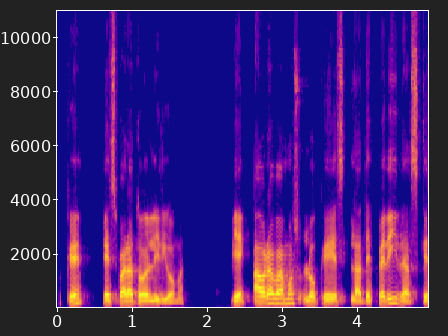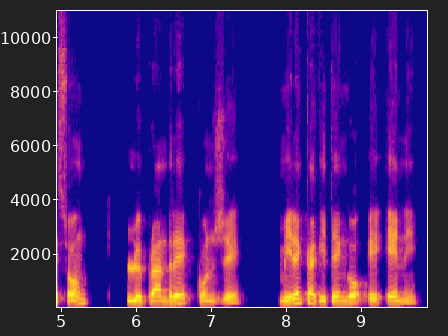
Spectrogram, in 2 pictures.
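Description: Male language teacher, smooth clear voice, slow careful pronunciation drills. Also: medium pitch, lively intonation. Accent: Latin American Spanish. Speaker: French teacher. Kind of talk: online language lesson.

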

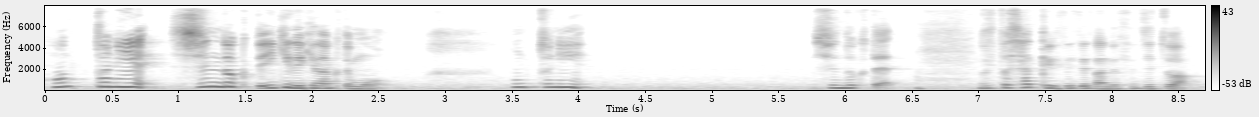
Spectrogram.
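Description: A woman's voice: a little high, lively intonation, normal speed, long pauses, slight background noise. A young woman chatting casually on a livestream, reading viewer comments aloud. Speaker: idol livestreamer.

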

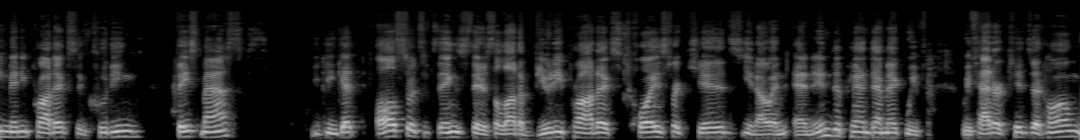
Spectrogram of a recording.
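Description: A man in his sixties hosting a casual video-call interview, talking haltingly with many fillers and restarts. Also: mid-range voice. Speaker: interview host. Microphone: webcam on video call.

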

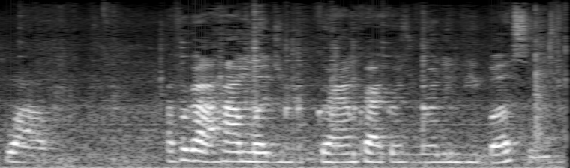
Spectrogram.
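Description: In a small home kitchen, a young American woman hosts a cooking vlog and chats casually and playfully in slang with her viewers. Her voice is lowish, with fairly even intonation and normal speed. A distant phone or camera mic picks up noisy kitchen ambience.

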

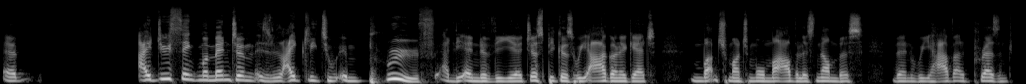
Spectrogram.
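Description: With a dark, steady voice on the high side, a German-accented man in his forties moves at a moderate pace through casual live market commentary. As a stock livestream host, he reads viewer questions and thinks out loud over the charts. A boom studio mic sits in front of his face in his small home studio, with no echo.

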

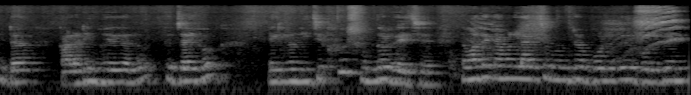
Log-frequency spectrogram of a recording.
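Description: Middle-aged woman softly gushing over her shopping, bit high voice, roomy echo, kinda far from the mic. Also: a little hiss or hum. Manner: chatty, gushing, repeats herself; soft, hushed talk. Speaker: vlogger showing purchases. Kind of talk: casual show-and-tell chat.

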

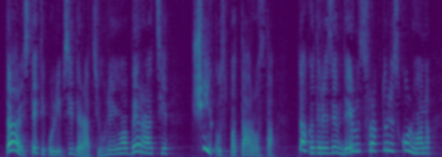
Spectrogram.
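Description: A woman's voice: fairly high pitch, pitched above the performer's own voice. A woman voicing a male police major who questions people in a formal, courteous way in an audiobook.

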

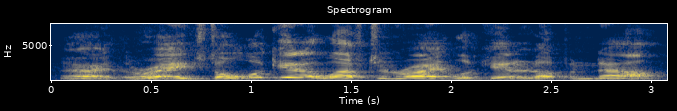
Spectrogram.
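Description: A man's voice: on the high side, expressive, quick pace, warm tone. A man teaching a math class, asking students questions, repeating their answers and tagging "okay?" after his points. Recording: echoey classroom, voice from far off.

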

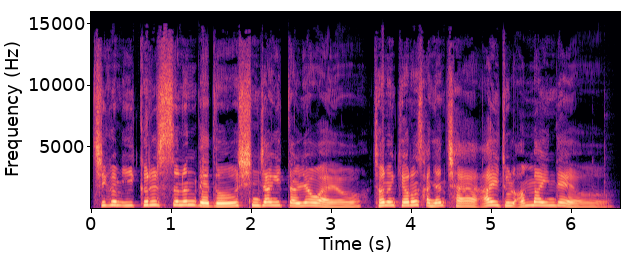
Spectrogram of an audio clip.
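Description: A woman narrating a reader's submitted story in the first person, expressive and acting out the quoted lines. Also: fairly high pitch, dry recording, clean studio sound. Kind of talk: dramatic reading of a reader's story.

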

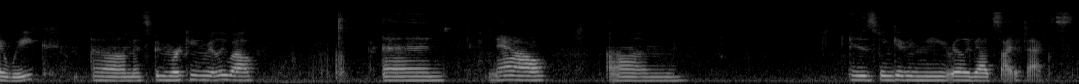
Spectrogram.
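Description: A tired young woman talking at home in a casual video diary, halting, with many fillers and restarts. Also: medium pitch, darkish tone, slight background noise, rough recording. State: tired, yawning. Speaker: vlogger.

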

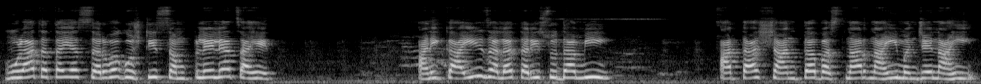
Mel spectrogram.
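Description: Loud stubborn mother-in-law, scolding, woman reading it high. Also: fairly even intonation, a little slow. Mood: angry.

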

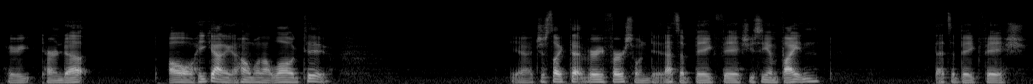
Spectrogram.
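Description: Guy talking over fishing clips, lowish voice, rambly, repeats himself, gets pumped on big fish. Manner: relaxed, rambling, repeats words, excited bursts at fish. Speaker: fishing vlogger. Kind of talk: casual commentary over fishing footage.

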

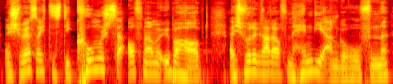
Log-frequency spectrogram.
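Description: A young man narrating a mobile game as a YouTuber, excitable and yelping in fright. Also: medium pitch, fast. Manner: excitable, yelps and shouts in fright. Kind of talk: let's play commentary.

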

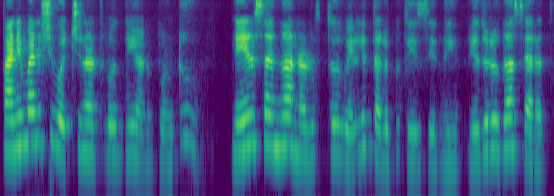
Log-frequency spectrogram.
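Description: A woman's voice: on the high side, moderate pace, dark tone, no echo. Woman reading an audiobook story. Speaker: audiobook narrator. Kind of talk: scripted story narration.

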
